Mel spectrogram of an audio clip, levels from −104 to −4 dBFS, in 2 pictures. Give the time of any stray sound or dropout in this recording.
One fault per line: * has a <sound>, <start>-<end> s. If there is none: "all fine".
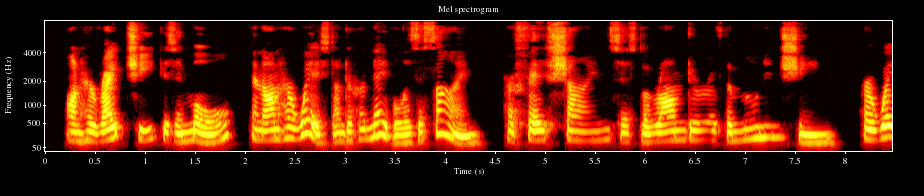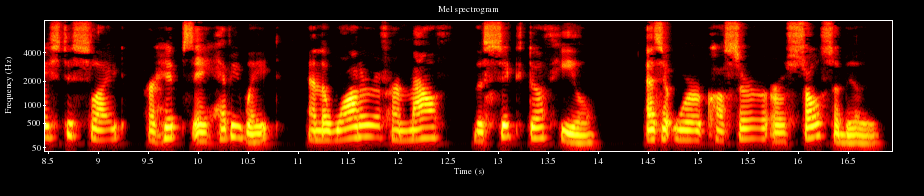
all fine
